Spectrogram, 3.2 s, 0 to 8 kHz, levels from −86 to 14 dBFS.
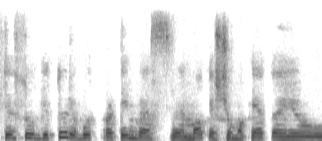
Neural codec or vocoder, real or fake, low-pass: none; real; 7.2 kHz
